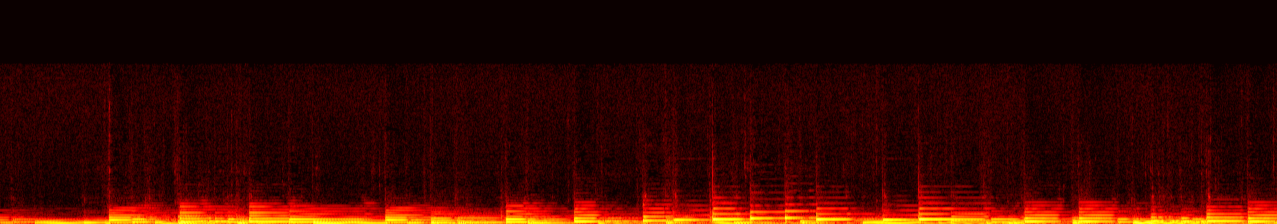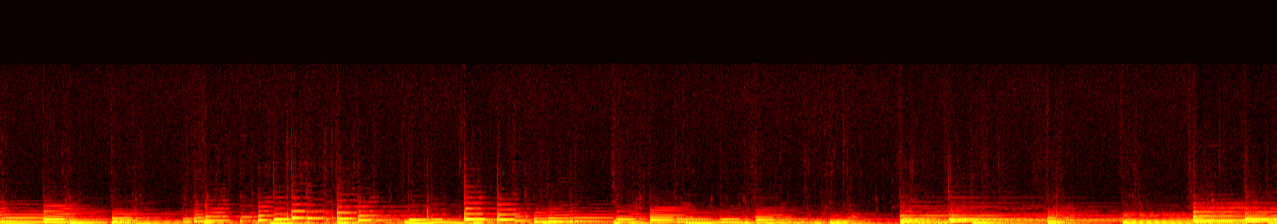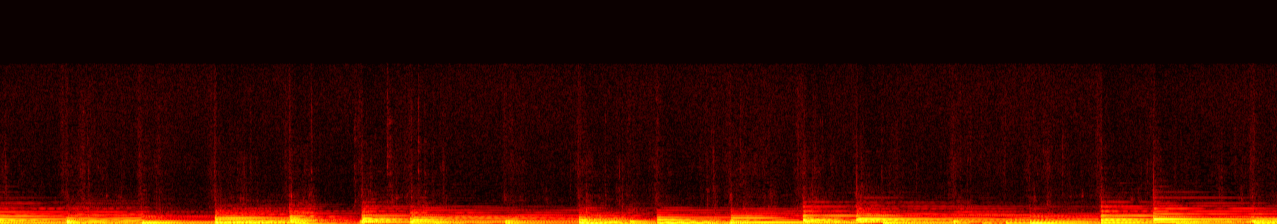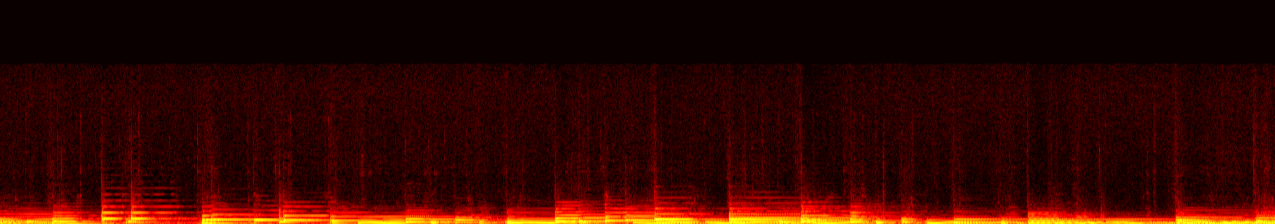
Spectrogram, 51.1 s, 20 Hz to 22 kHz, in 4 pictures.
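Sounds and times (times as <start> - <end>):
piano music: 0.0 - 51.0.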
